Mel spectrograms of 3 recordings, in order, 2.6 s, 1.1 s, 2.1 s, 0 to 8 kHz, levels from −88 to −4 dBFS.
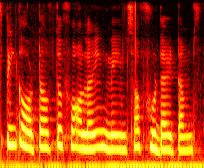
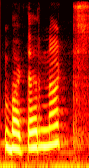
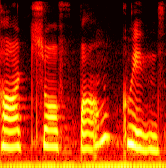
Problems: none marked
